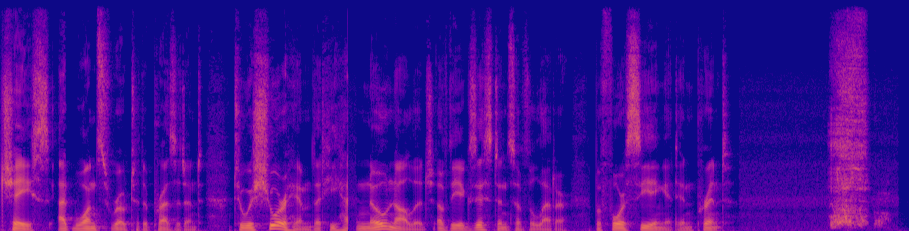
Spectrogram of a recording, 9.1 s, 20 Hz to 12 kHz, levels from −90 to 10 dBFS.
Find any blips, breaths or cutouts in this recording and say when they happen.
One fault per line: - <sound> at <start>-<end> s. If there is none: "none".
- dropout at 3.5-3.6 s
- sniff at 8.3-8.9 s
